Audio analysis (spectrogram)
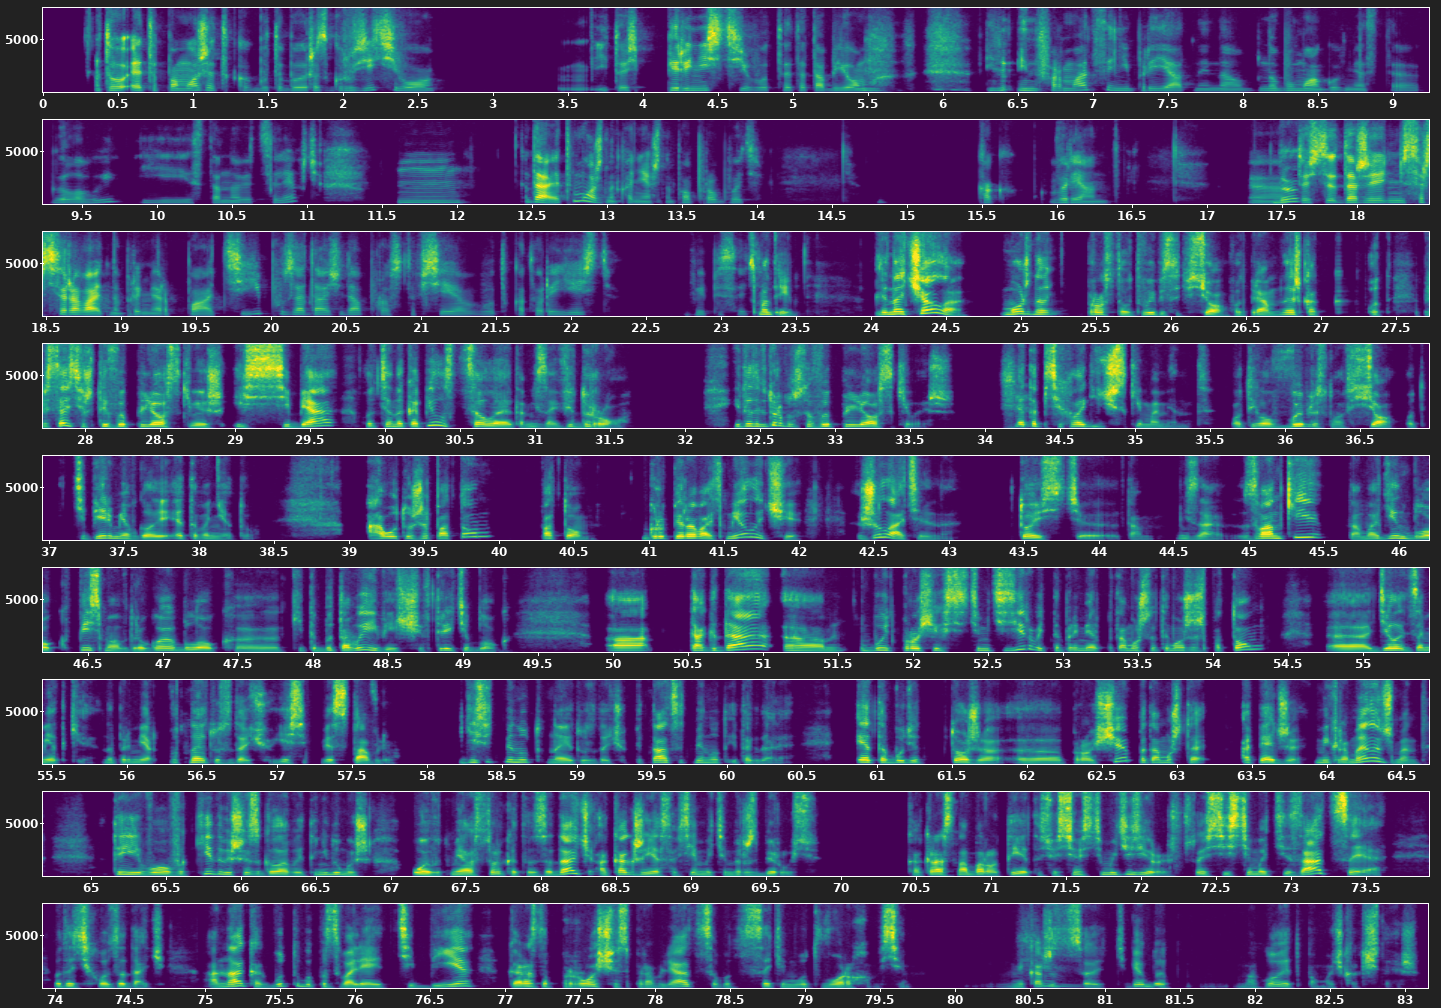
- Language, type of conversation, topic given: Russian, advice, Как эффективно группировать множество мелких задач, чтобы не перегружаться?
- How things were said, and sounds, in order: chuckle; other noise; tapping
